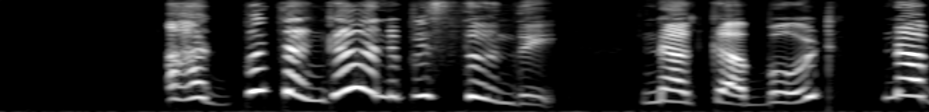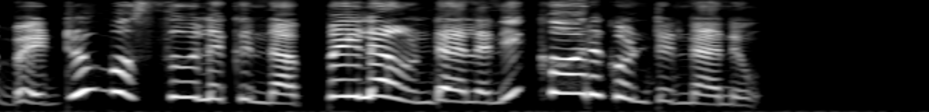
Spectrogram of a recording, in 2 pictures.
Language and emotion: Telugu, happy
